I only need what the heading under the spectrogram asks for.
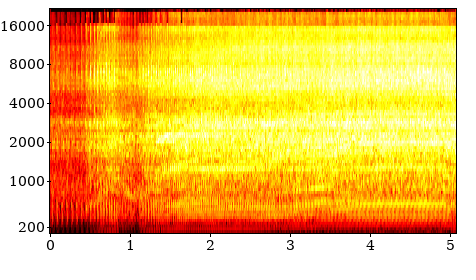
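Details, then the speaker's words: Quad after carburetor idle-circuit cleaning, brake safety switch replacement and rev-limiter removal: starts, briefly rises, then settles into a steady, even idle with no surging. Idle previously hunted; now normal smooth idle. "So, but now you hear it. Nice smooth idle."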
